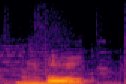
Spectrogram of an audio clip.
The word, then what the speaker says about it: Mbow: It resembles the pronunciation of my name, you know, Bo, like, so, I don't know, something that stuck with me, you know, when I was younger, I used to answer like that.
